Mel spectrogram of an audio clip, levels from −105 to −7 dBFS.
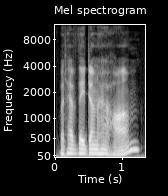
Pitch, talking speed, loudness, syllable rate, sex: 115 Hz, 265 wpm, -17 LUFS, 5.0 syllables/s, male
